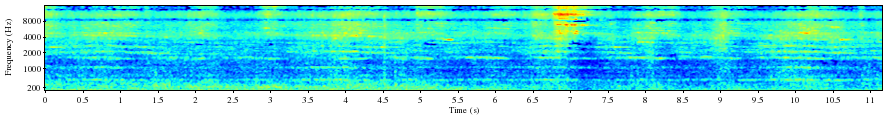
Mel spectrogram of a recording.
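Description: Double-stack intermodal well cars of a freight train rolling past at close range: a steady rumble of steel wheels on rail, with faint steady high tones above it and a brief dip in loudness about seven seconds in.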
